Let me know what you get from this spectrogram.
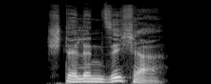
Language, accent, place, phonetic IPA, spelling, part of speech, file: German, Germany, Berlin, [ˌʃtɛlən ˈzɪçɐ], stellen sicher, verb, De-stellen sicher.ogg
- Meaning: inflection of sicherstellen: 1. first/third-person plural present 2. first/third-person plural subjunctive I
